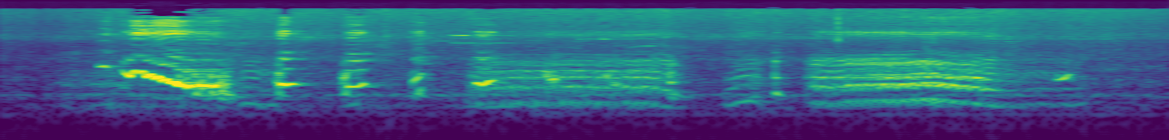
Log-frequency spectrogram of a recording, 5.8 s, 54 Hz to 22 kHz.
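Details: Golden Retriever puppies at 16 days, eyes newly open, wiggling and walking; a falling whimper, several short squeaks, then two sustained nasal whines separated by small yips.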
